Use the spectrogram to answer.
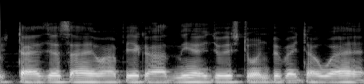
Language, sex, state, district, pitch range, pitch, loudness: Hindi, male, Haryana, Rohtak, 100-105 Hz, 100 Hz, -13 LUFS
